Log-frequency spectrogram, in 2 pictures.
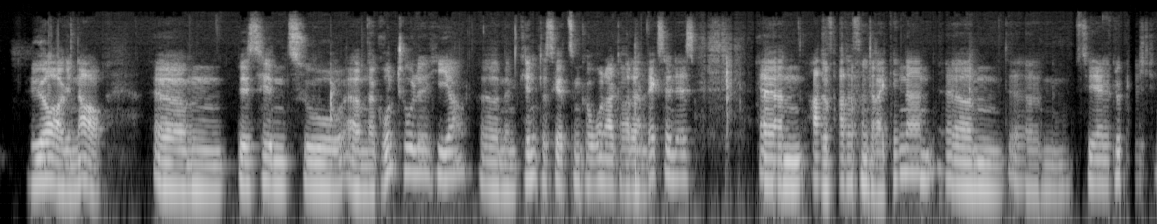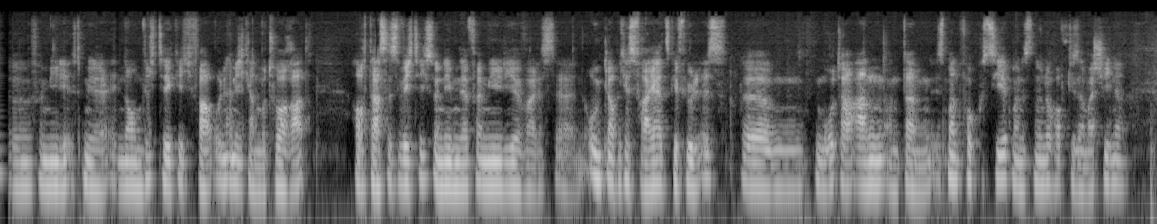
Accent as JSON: {"language": "German", "region": "Bavaria", "country": "Germany", "said": "ich komme ja aus Bayern"}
